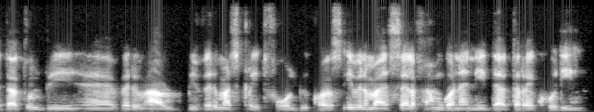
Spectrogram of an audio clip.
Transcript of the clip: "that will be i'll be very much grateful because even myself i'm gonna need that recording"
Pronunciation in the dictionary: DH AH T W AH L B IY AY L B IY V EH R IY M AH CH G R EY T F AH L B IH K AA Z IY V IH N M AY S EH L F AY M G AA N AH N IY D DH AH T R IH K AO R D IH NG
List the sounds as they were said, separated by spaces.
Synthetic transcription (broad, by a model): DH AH T W AH L B IY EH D B IY V EH R IY M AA CH G R EY T F AH L B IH K AA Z IY V IH N M AY S EH L F AY M G AA N AH N IY D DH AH T R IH K AO D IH NG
